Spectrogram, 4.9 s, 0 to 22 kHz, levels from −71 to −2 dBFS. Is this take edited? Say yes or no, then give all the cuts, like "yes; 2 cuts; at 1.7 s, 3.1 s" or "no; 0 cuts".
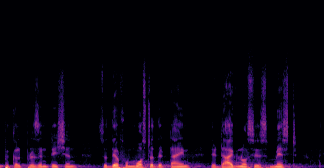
no; 0 cuts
